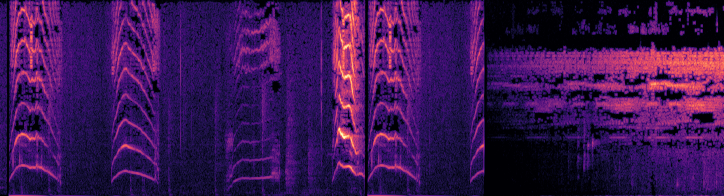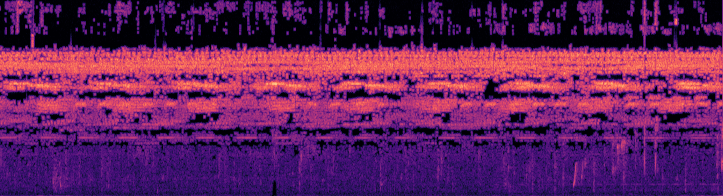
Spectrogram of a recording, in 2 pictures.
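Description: A series of short, high-pitched animal cries, each rising then falling in pitch, over the first ten seconds. Then, from about twelve seconds in, a steady, pulsing chorus of crickets.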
